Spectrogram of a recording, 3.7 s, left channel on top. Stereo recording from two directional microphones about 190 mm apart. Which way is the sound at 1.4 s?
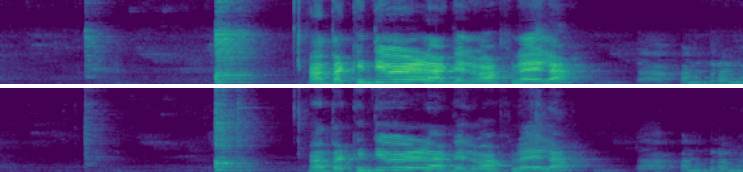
5° right (ahead or behind).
